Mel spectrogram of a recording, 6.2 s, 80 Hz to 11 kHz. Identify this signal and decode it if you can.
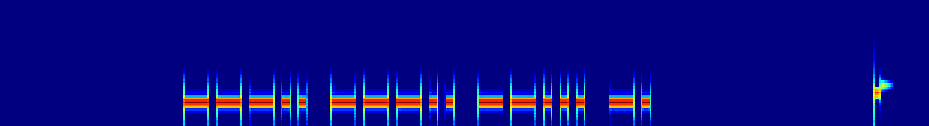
Morse code, heard as a keyed tone, about 22 wpm, 700 Hz. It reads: 887N
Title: Common Cut Numbers - 4-Digit 22wpm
